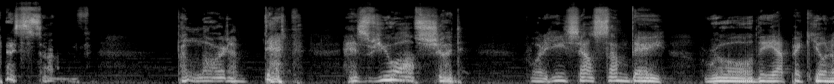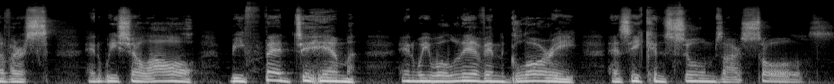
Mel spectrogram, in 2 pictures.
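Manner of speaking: hoarse, raspy, cough-like whispering voice. Voicing a creature addressing everyone at the table, in a hoarse coughing whisper. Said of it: "it just whispers in a hoarse sort of cough".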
